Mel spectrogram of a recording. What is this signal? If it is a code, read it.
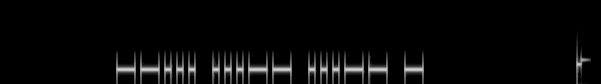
Morse code, heard as a keyed tone, about 20 wpm, 700 Hz. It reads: 733T
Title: Common Cut Numbers - 4-Digit 20wpm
